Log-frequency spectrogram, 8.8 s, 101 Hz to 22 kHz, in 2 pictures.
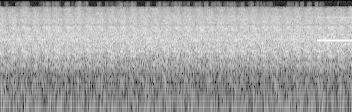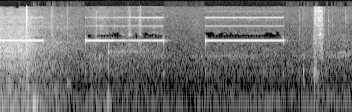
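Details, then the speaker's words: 2001 VW Jetta GLS 1.8T cranks at a steady beat with no catch, sometimes firing three or four times, right after a starter replacement with a fully charged battery and new spark plugs; cause found: faulty coolant temperature sensor. "I know it's getting fuel because sometimes it does fire like you'll you'll hear it fire like three or four times but it won't actually completely turn on"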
